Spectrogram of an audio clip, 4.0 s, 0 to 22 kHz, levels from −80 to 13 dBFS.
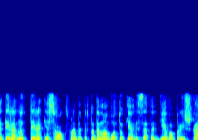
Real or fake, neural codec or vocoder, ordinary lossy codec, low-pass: fake; codec, 16 kHz, 8 kbps, FunCodec, trained on LibriTTS, 25 frames a second; AAC, 32 kbps; 7.2 kHz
